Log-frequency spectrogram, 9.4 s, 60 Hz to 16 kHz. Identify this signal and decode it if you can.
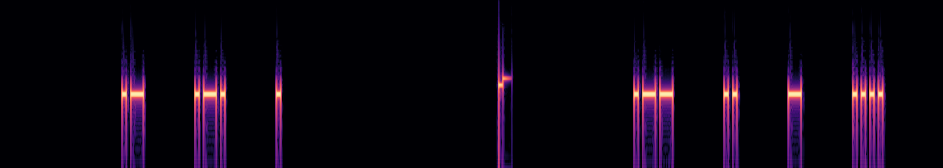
Morse code, heard as a keyed tone, about 28 wpm, spaced as for 13 wpm, 700 Hz. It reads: ARE WITH
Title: 4x Character Spacing - Top 100 Words - 28wpm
